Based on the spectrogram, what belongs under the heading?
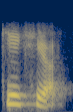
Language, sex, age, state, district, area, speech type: Manipuri, female, 45-60, Manipur, Kangpokpi, urban, conversation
